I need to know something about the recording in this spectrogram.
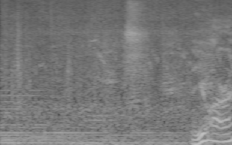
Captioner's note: sighs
